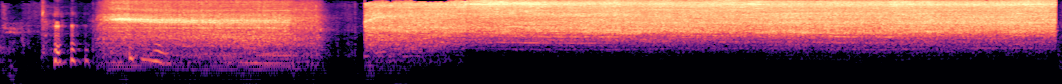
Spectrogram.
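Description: A cordless drill runs for about two seconds, its pitch falling. After a short break an angle grinder cuts into the scooter's metal exhaust silencer with a loud, steady grind for the rest of the time.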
